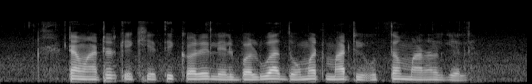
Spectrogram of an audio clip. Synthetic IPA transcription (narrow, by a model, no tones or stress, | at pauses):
ʈəmaʈəɾkekʰet̪ikəɾelelbəluad̪oməʈmaʈiʊt̪ːəmːanəlɡel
